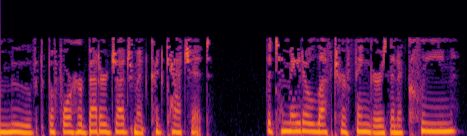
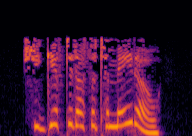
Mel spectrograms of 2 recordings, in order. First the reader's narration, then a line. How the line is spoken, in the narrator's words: howled with pure, delirious joy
